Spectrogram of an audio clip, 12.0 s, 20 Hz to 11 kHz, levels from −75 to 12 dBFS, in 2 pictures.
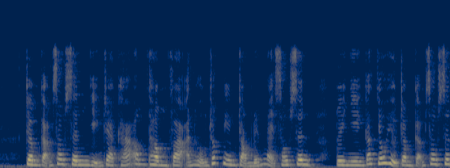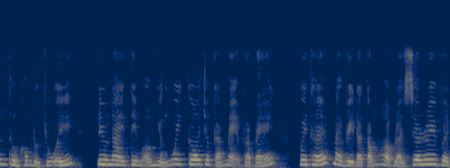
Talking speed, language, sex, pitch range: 275 wpm, Vietnamese, male, 230-300 Hz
